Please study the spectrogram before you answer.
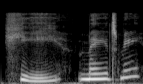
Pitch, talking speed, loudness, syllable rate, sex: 235 Hz, 125 wpm, -15 LUFS, 2.6 syllables/s, female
